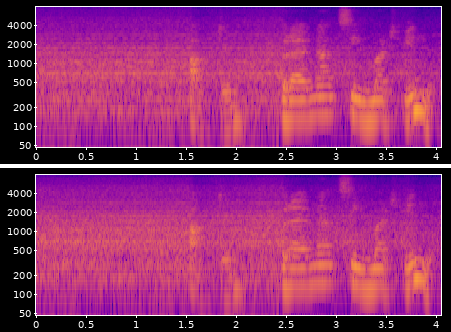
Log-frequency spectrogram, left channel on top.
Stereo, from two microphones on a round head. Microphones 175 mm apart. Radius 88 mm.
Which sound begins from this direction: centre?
A man speaking, at 1.5 s.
